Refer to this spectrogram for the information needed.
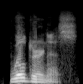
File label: "wilderness", American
